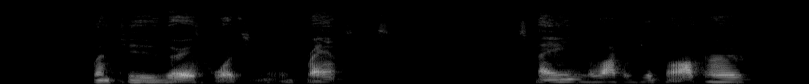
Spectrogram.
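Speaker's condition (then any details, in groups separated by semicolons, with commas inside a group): Speech impediment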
